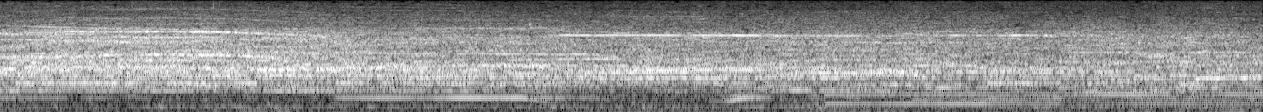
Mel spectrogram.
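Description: A keyboard holding soft sustained chords that change a couple of times, under audience cheering and whoops.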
